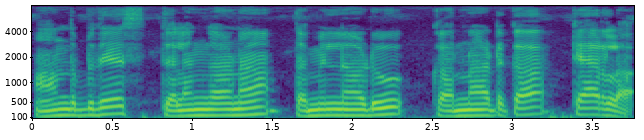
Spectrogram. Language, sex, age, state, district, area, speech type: Telugu, male, 45-60, Andhra Pradesh, Vizianagaram, rural, spontaneous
